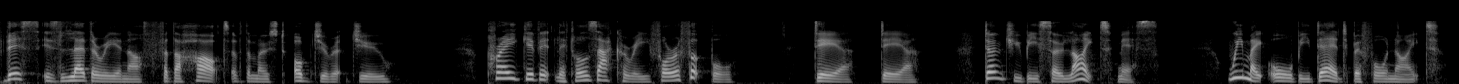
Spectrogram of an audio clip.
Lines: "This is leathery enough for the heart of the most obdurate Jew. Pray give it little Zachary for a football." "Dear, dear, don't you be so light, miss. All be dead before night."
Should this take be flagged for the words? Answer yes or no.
yes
